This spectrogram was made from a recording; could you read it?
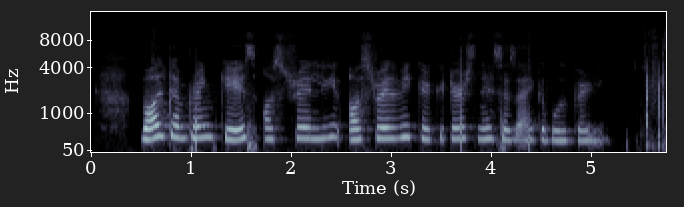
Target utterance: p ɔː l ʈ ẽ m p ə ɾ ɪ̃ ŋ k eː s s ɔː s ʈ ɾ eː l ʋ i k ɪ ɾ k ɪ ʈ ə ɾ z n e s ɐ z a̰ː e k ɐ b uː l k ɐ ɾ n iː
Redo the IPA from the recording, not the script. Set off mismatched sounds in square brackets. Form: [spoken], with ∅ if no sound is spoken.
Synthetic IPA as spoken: [b] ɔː l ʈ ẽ m p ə ɾ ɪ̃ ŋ k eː s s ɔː s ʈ ɾ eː l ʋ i k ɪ ɾ k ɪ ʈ ə ɾ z n e s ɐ z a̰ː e k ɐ b uː l k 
